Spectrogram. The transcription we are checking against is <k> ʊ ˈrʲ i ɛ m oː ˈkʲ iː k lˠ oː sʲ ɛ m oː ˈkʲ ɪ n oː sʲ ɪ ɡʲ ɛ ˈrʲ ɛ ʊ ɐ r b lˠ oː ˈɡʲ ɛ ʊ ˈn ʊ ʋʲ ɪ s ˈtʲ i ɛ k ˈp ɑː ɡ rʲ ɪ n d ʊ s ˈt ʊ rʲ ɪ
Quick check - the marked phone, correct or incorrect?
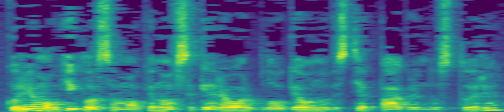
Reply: correct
